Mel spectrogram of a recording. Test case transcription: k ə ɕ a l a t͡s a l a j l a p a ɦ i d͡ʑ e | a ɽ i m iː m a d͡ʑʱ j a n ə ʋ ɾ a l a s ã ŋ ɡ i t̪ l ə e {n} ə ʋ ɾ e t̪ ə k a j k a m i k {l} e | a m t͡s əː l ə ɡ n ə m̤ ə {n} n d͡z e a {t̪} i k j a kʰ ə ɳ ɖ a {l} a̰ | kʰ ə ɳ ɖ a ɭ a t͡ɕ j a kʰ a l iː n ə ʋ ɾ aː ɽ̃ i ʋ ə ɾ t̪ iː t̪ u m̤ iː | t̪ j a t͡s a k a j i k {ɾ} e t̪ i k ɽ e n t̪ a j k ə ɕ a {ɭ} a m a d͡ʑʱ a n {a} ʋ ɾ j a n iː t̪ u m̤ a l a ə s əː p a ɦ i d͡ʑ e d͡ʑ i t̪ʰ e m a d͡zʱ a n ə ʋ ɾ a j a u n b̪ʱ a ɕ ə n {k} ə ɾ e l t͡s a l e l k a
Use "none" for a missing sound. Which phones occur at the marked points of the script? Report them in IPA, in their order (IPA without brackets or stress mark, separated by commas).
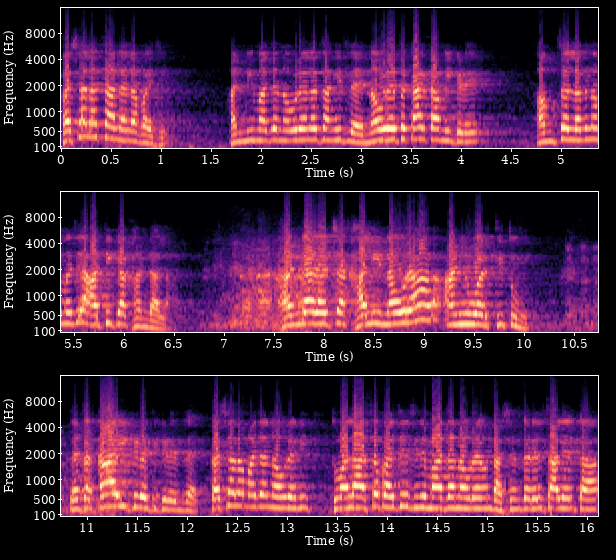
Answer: n, ɽ, ɳ, t̪, l, ɽ, l, ə, k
